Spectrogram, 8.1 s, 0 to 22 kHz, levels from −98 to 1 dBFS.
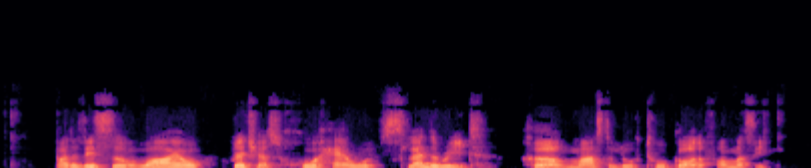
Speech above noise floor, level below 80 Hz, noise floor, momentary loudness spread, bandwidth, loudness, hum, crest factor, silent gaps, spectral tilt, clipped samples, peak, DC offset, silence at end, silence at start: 41 dB; -62 dBFS; -61 dBFS; 12 LU; 9.6 kHz; -20 LUFS; none; 18 dB; none; -6.5 dB/octave; under 0.1%; -2 dBFS; under 0.1%; 0.45 s; 0.55 s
